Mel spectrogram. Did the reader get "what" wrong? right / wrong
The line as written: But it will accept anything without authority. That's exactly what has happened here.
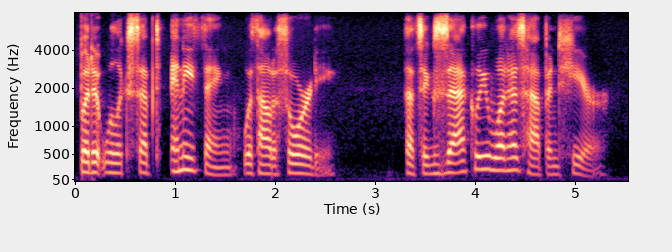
right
